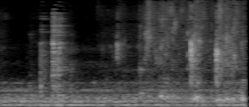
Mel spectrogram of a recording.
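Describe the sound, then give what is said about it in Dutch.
Lukewarm water runs steadily from a tap into a sink, with splashing bursts as hands scoop it to rinse soap off a face, no voices. “Het afspoelen doe ik met een beetje lauw water.”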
